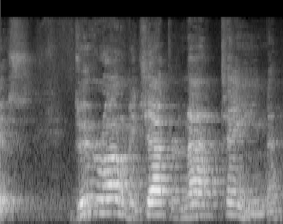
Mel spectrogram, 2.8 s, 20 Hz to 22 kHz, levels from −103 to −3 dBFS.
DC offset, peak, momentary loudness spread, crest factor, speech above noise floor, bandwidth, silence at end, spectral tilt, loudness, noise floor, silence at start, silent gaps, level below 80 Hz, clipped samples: under 0.1%; -4 dBFS; 15 LU; 20 dB; 28 dB; 16 kHz; 0 s; -4 dB/octave; -22 LUFS; -50 dBFS; 0 s; none; -84 dBFS; under 0.1%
